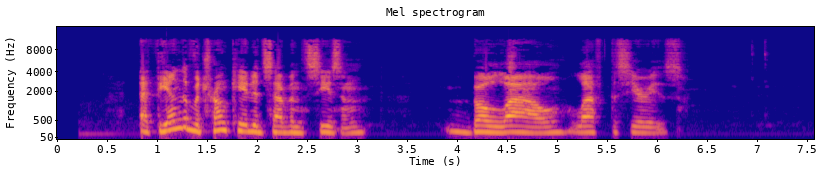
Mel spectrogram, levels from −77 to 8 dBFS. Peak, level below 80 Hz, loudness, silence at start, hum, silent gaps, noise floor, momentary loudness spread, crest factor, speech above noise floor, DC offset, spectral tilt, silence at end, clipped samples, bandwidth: 0 dBFS; -56 dBFS; -15 LUFS; 0.8 s; none; none; -67 dBFS; 16 LU; 18 dB; 51 dB; under 0.1%; -4 dB/octave; 1.35 s; under 0.1%; 11.5 kHz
